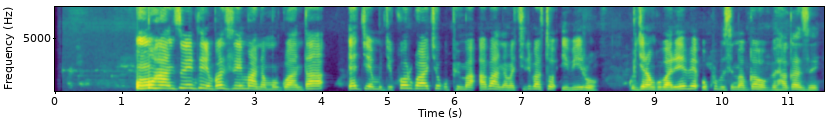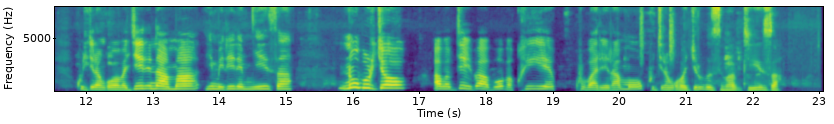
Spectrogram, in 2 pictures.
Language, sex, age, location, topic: Kinyarwanda, female, 18-24, Kigali, health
